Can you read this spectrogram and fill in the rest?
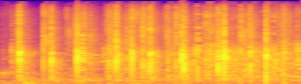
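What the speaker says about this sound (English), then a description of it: "so we applaud you for that" Audience at a school board meeting applauding elementary students, a brisk run of sharp, close hand claps that continues steadily throughout.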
